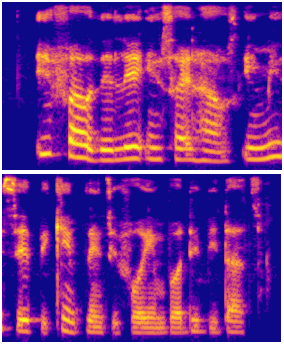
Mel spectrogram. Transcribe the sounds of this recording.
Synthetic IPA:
ifadeleʔĩnsaɪdɦaʊsimĩnsepikʰĩnplɛ̰̃ntifɔhḭ̃mbɔ̰dedidat

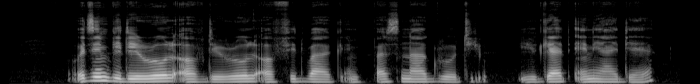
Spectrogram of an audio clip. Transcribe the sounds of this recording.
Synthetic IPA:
wʔḛt̬ĩnbidiɹolɔ̰fdəɹolɔ̰ffidbakḭ̃npʰɛsɔnalɡɹot | juɡɛtɛ̰niaɪdia

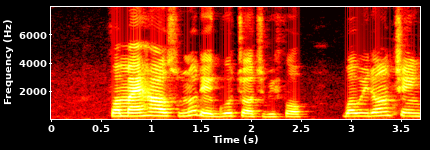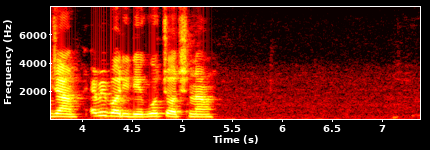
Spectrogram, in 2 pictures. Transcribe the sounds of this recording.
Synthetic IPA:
fɔmaɪɦaʊswunodeɡot͡ʃɔt͡ʃbifɔ | bɔwidɔ̃nt͡ʃẽnd͡ʒam̩evɾibɔdideɡot͡ʃɔt͡ʃnaʊ

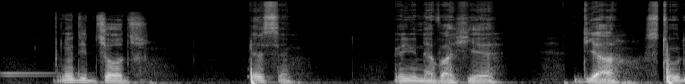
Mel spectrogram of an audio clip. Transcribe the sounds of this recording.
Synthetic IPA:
nodid͡ʒɔd͡ʒ | pɛsɔ̃n | wɛ̃njunɛvahiə | diastʰoɹi

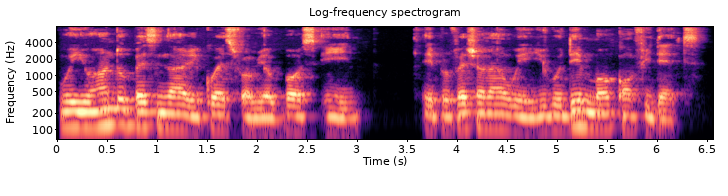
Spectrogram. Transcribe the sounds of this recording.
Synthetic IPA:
wɛ̃njuɦãndpɛsɔnalɹikwɛstfɹɔ̃mjɔbɔsĩn | epɹofɛʃɔnalwejuɡodemɔkɔ̃nfidɛ̃nt

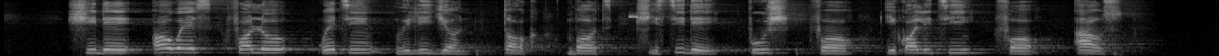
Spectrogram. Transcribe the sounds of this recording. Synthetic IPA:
ʃideɔlwesfɔlowetĩnɹilid͡ʒɔ̃n | tɔk | bɔtʃistildepuʃfɔikwɔlitʰifɔaʊs

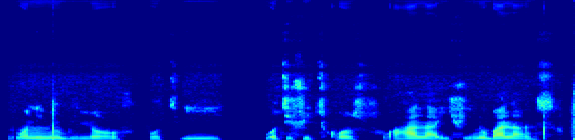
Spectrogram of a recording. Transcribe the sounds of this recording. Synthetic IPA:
mʔɔ̃nĩnobilɔv | bɔti | bɔtifitkʰɔs | wa̰hala̰ḭfḭnobalãns

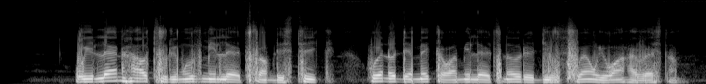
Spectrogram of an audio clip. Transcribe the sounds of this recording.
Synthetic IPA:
wilɛnɦaʊtʰuɹimuvmilɛtsfɹɔ̃mdɨstʰik | wenodemekawamilɛtsnoɾedjuswɛ̃nwiwɔ̃ntɦavɛstãm

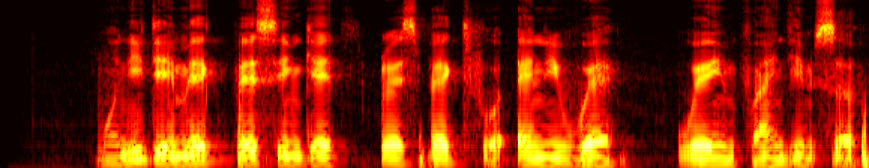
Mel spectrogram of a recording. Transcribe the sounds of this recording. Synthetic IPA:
mɔnidemek̚pʰɛsĩnɡɛt | ɹɛspɛk̚tfɔ̰ʔɛniwɛ | wɛhĩnfãɪ̃ndhĩmsɛ̰lf

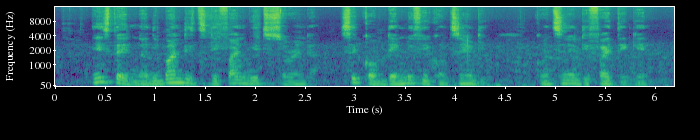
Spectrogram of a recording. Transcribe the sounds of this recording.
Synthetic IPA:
ĩnstɛdnadibãnditsdefãɪ̃ndwetusɔɹɛ̃nda | sikɔ̃mdɛ̃mnofikʰɔ̃ntĩnjudikɔ̃ntĩnjudifaɪteɡɛ̃n

